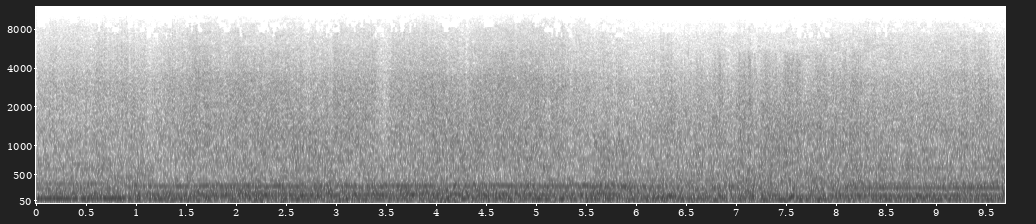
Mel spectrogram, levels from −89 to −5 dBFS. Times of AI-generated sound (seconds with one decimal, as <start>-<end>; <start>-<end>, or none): 1.7-3.5; 4.1-5.8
